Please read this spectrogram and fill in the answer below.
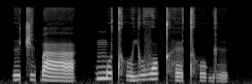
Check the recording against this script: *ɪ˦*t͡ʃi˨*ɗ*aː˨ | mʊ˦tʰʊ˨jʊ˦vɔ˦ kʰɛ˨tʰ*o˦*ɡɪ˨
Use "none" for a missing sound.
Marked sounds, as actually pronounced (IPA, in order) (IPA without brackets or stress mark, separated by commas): ɪ˨, ɓ, o˨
